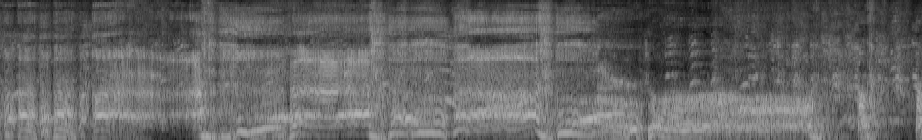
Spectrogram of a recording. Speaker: For those of you that don't know, sleep apnea means I snore like a monster. When I say I snore like a monster, I don't mean it's like, what's that racket? I mean, it sounds like there's a monster in your home and it wants to murder your entire family.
